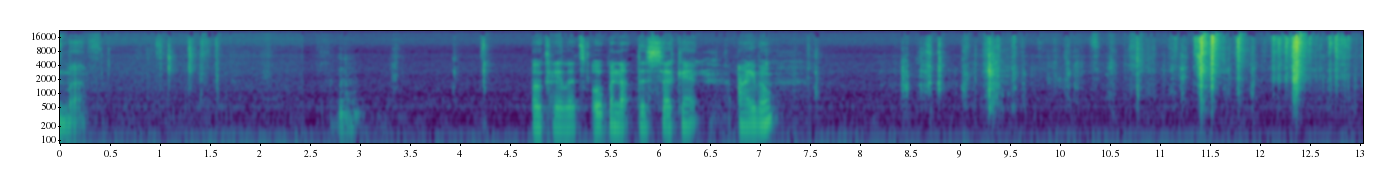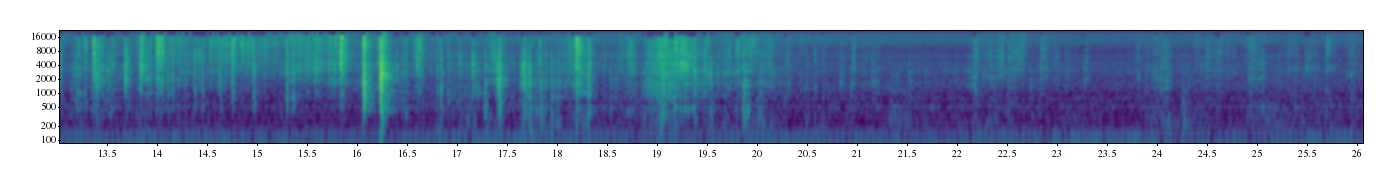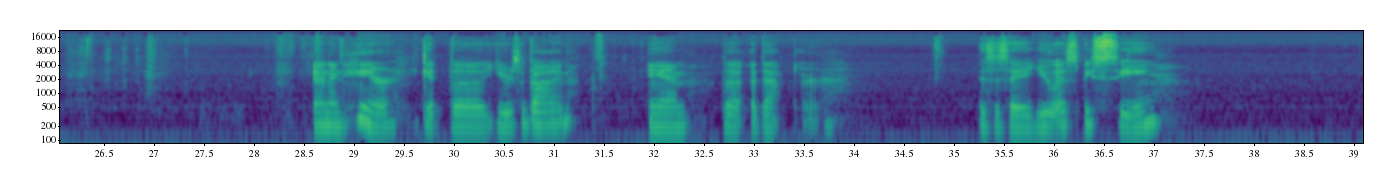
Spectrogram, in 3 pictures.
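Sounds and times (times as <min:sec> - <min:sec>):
packaging ripping and crinkling: 0:08.5 - 0:20.7.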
